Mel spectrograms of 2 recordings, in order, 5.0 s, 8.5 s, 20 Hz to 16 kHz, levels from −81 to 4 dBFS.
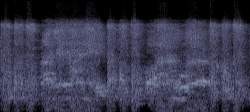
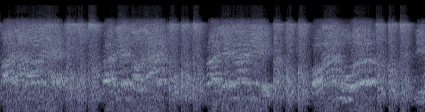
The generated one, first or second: first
